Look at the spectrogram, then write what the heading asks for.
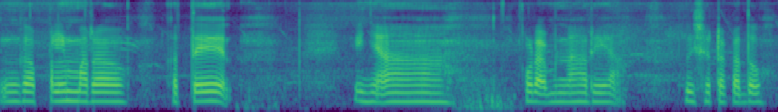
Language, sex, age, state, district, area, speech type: Santali, female, 18-30, Jharkhand, Bokaro, rural, spontaneous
